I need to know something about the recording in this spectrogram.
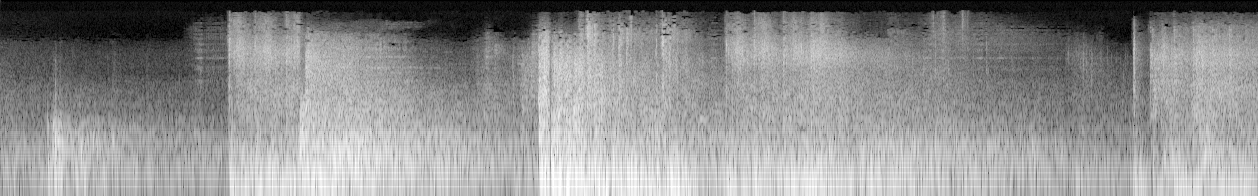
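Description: Heavy shells explode with deep booming blasts.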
